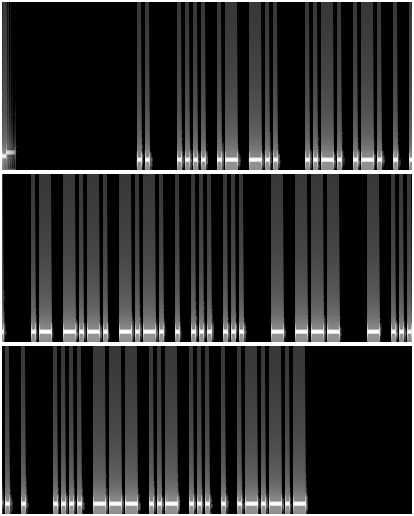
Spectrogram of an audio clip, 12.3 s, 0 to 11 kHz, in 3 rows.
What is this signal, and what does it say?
Morse code, heard as a keyed tone, about 30 wpm, 700 Hz. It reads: I HAD FREE ACCESS TO THE HOUSE.
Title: Sentences from Top 1000 Words - Review Part 4 - 30wpm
